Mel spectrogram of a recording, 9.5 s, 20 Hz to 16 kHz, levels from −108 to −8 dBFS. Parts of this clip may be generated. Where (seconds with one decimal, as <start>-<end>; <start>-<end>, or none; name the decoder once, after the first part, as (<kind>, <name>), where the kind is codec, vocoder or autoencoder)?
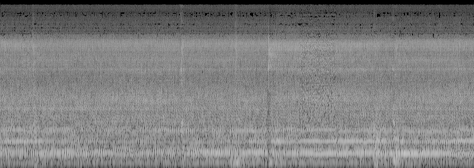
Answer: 0.0-6.0 (vocoder, Vocos); 6.7-9.5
